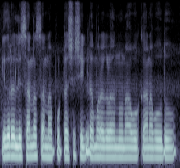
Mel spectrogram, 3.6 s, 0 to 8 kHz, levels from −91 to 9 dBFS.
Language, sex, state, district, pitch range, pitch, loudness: Kannada, male, Karnataka, Koppal, 130-140 Hz, 130 Hz, -16 LUFS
